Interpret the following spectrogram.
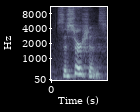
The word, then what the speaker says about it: Cistercians: I think I may be mispronouncing that. The Cistercians. I don't know how do you pronounce that, Fitz? Cistercians.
